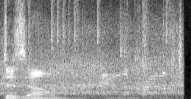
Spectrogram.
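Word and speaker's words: DAZN: freaking time clip do you know how that's pronounced d a ZN uh da that's Doone oh I just thought that was like such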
